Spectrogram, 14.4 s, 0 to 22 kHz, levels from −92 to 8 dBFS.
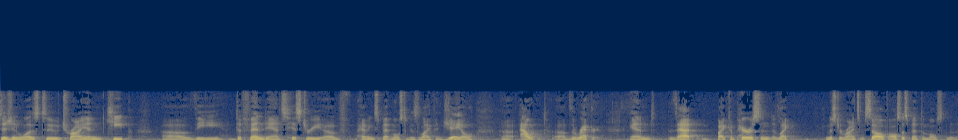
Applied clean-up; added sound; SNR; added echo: none; none; none; none.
